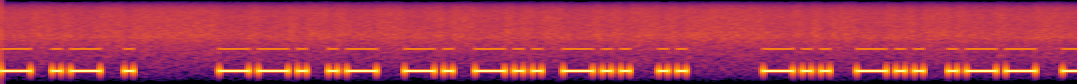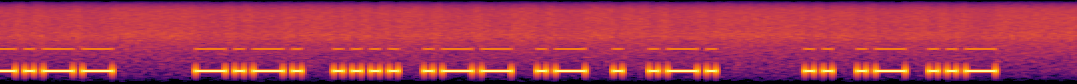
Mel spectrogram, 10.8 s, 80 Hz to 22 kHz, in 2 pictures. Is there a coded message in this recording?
Yes: Morse code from 0.0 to 10.4 s, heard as a keyed tone, hand-sent with a paddle, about 26 wpm, 700 Hz. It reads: … GANDDI DDWY CHWAER IAU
